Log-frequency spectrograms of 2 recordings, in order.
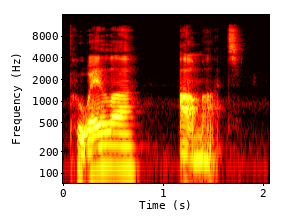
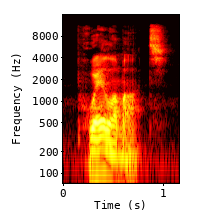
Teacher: When spoken, this sounds like puelamat. The final vowel of puella, the a, elides into the initial vowel of amat. Puelamat. Here's some more.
